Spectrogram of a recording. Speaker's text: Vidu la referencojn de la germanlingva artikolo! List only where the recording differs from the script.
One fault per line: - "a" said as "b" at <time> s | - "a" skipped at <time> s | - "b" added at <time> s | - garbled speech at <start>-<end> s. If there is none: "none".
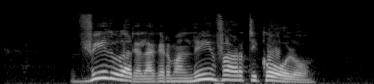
- "referencojn" skipped at 1.3 s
